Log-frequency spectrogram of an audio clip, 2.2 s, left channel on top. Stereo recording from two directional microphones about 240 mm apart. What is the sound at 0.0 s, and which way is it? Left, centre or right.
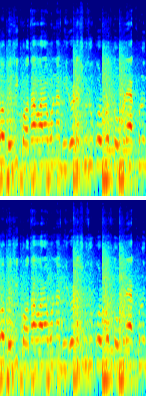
Speech, centre.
